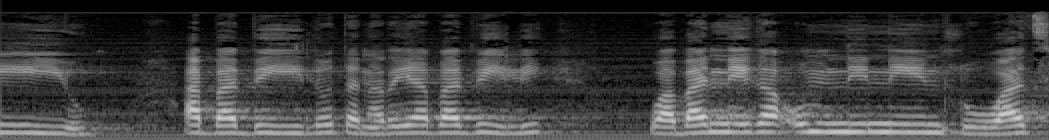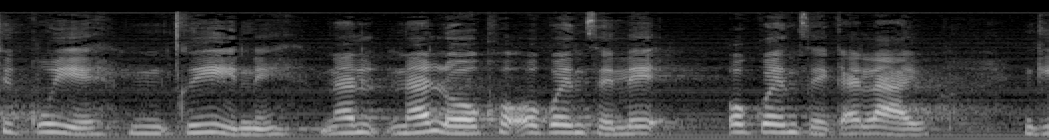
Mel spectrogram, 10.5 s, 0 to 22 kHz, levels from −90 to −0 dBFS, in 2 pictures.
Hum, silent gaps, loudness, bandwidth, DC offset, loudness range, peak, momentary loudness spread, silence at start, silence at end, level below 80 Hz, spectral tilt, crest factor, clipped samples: 50 Hz at -55 dBFS; none; -28 LUFS; 15.5 kHz; under 0.1%; 2 LU; -8 dBFS; 12 LU; 0 s; 0 s; -56 dBFS; -4.5 dB/octave; 20 dB; under 0.1%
